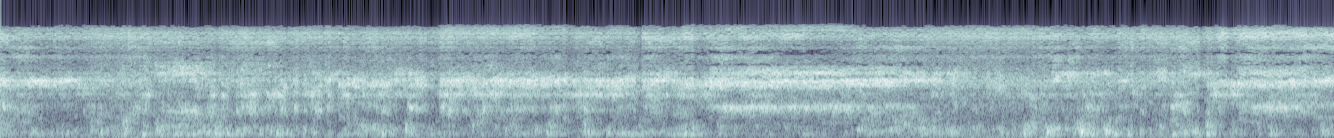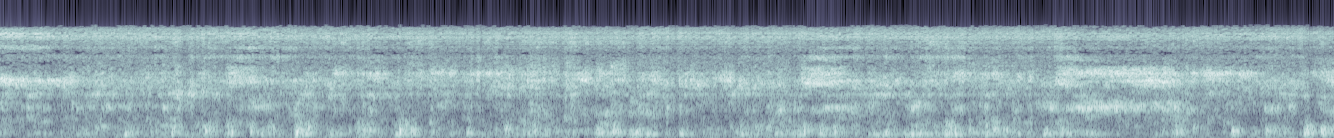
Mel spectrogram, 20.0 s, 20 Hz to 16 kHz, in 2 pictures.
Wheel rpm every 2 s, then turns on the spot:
230, 230, 220, 230, 230, 230, 230, 230, 230, 230.
none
